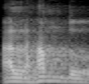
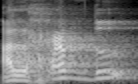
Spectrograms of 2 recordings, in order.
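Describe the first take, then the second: First: The h sound is light and soft. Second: The h sound is harsh and strong. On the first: It means torn cloth. The speaker calls it wrong. "হয়াকার হার মতো" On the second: It means all praise. The speaker calls it right. "এখানে ওই শক্ত হা, বড় হা"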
